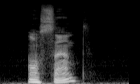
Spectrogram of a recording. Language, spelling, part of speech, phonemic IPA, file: French, enceinte, adjective / noun / verb, /ɑ̃.sɛ̃t/, Fr-enceinte.ogg
- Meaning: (adjective) feminine singular of enceint; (noun) 1. enclosure, compound 2. interior 3. speaker, amplifier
